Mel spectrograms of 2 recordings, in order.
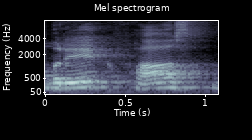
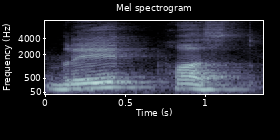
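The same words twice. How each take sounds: First: The second syllable is a full 'fast'. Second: The second syllable is a reduced, weak vowel. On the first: The speaker calls it wrong. "इसको ब्रेकफास्ट नहीं बोलते ... फास्ट नहीं बोलते" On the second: The speaker calls it right. "इसका उच्चारण है ब्रेकफास्ट"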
